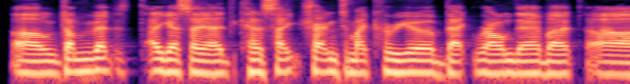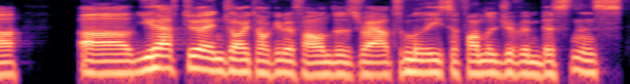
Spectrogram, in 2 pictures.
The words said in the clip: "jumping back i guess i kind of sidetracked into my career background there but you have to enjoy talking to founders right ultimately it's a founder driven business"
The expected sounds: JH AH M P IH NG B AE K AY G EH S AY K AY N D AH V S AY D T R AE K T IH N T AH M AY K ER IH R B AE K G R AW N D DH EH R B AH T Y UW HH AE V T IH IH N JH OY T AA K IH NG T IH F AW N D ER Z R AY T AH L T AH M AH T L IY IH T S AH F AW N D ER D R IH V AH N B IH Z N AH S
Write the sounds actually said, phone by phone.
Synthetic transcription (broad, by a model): JH AH M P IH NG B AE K AY G EH S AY K AY N D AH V S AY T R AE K IH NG T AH M AY K ER IH R B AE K R AW N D DH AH R B AH T Y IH HH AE F T IH IH N JH OY T AA K IH NG T IH F AW N D ER Z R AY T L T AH M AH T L IY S AH F AW N D ER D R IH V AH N B IH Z N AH S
